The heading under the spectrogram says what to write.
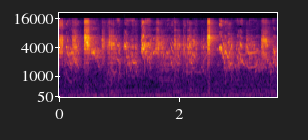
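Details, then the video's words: Budgerigar singing in loud high squawks and chirps, clustered bursts about every second with falling sweeps between, a lively unbroken chatter. "budgie singing | budgie sounds"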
